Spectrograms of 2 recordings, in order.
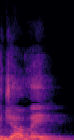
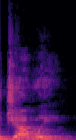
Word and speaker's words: Yahweh: Y cuando tiene la doble H indica que tiene la esencia de Yahweh en hebreo, no Yahvé en arameo. Por eso se está pronunciando como Yahweh, el nombre del Padre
